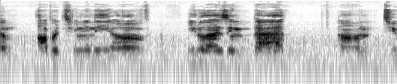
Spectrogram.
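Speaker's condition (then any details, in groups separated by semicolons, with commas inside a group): Traumatic brain injury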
